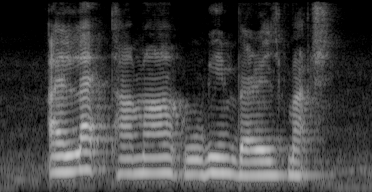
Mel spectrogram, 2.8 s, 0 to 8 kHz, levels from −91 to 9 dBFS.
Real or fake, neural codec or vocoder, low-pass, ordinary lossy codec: fake; codec, 16 kHz, 16 kbps, FunCodec, trained on LibriTTS, 50 frames a second; none; none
